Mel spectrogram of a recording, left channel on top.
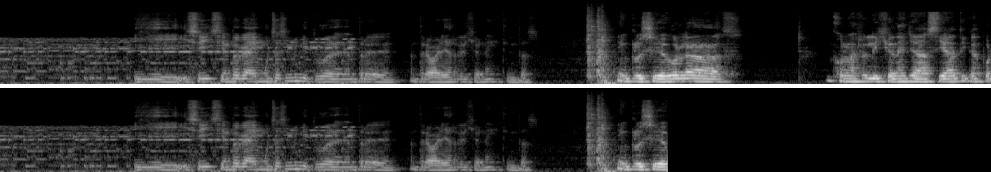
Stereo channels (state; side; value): drops out; right; at 6.7 s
